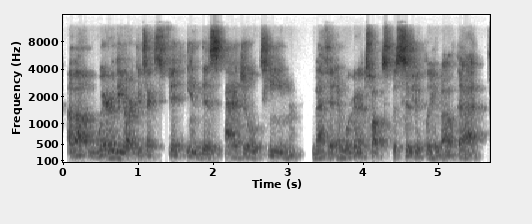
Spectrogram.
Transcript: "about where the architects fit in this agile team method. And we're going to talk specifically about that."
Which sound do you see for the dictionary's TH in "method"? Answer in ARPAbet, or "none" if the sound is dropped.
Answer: TH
